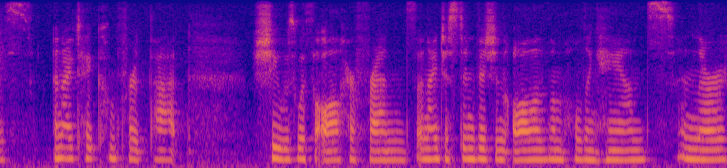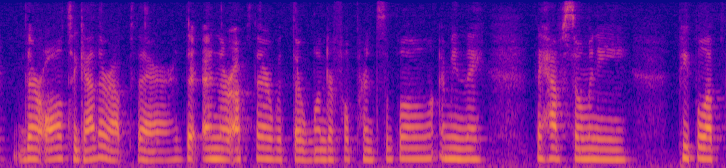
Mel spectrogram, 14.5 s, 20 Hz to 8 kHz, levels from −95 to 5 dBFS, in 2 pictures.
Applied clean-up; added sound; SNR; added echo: none; none; none; none.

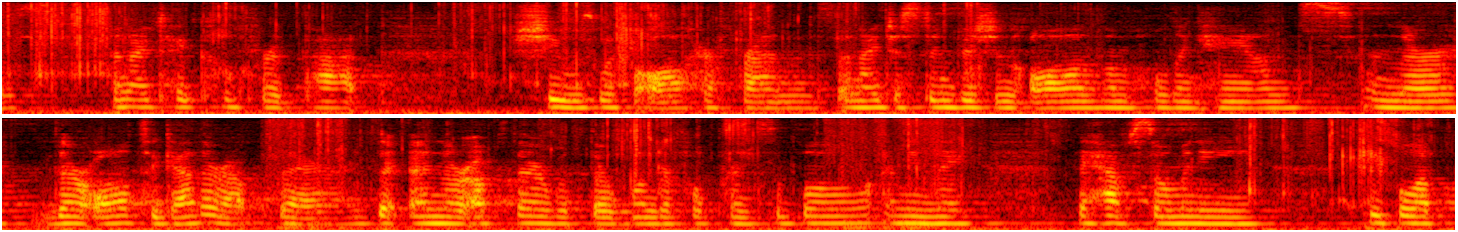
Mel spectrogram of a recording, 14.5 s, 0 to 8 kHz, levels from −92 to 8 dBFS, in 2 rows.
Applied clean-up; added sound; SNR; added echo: none; Chewing, mastication; 14 dB; reverberation time 2.8 s.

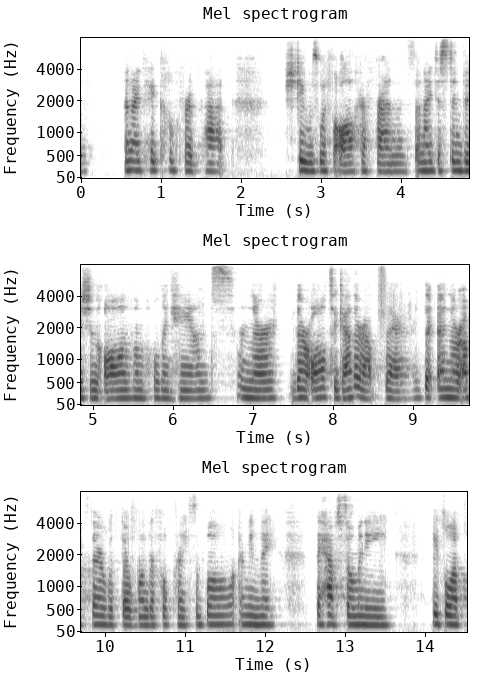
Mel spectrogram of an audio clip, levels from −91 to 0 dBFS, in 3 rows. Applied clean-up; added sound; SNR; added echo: neural mask model DeepFilterNet 3.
